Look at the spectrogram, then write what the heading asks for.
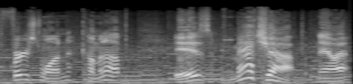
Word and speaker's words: Machop: one coming up is matchup now I know some people call it Machop or something like that but I call it matchup so you can pronounce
